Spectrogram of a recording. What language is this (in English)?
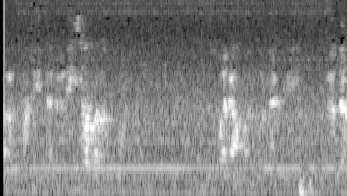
Pashto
